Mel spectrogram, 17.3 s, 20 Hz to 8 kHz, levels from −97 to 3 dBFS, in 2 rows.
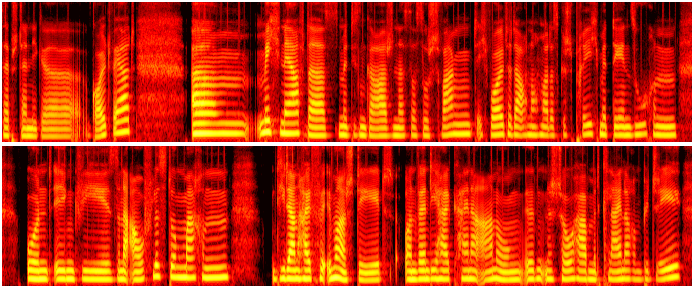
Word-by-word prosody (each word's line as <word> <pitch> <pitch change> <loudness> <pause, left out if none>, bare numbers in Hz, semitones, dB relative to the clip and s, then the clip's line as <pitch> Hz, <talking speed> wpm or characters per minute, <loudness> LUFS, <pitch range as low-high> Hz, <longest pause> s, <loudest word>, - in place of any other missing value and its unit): Selbstständige 150 -2 -5 0.2
Gold 155 +6 -2
wert. 245 +2 +1 0.7
Ähm, 215 0 +5
mich 240 +2 +2
nervt 215 -1 +3
das 170 0 0
mit 180 -1 -2
diesen 175 -1 -5
Gagen, 165 0 -3
dass 165 0 -4
das 170 -1 -10
so 170 -1 -7
schwankt. 195 +5 -4
Ich 185 - -14
wollte 190 +2 0
da 180 -2 -2
auch 175 - -8
noch 180 0 -4
mal 175 -1 -4
das 175 0 -11
Gespräch 190 +3 -8
mit 185 -2 -5
denen 175 0 -1
suchen 185 -2 -4 0.5
und 180 -1 +4
irgendwie 175 -1 +2
so 170 +1 -4
'ne 170 - +3
Auflistung 215 +5 0
machen, 210 +1 +1 0.5
die 185 +2 -2
dann 185 -1 +7
halt 185 -1 +4
für 180 - -1
immer 195 -1 +5
steht. 160 0 -3
Und 170 0 +2
wenn 180 0 +3
die 185 0 0
halt, 180 -1 +1
keine 185 -1 -1
Ahnung, 170 -1 -1
irgend 180 +1 -2
'ne 180 - -1
Show 180 +1 -2
haben 175 -1 +1
mit 165 - -4
kleinerem 175 0 -3
Budget, 180 +6 -1
180 Hz, 175 wpm, -23 LUFS, 170-195 Hz, 0.7 s, dann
